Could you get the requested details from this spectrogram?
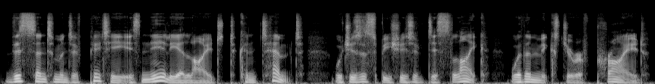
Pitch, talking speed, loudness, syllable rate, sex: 100 Hz, 185 wpm, -19 LUFS, 5.4 syllables/s, male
